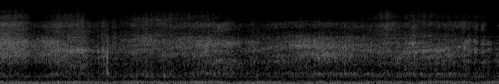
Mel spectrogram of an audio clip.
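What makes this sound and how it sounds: A full roll of white embossed paper towels, held upright, is scratched and rubbed along its surface by red-painted fingernails. The result is a steady, bright, crackling scratch concentrated around 2 kHz and above, continuing without distinct breaks over a faint low hum.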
